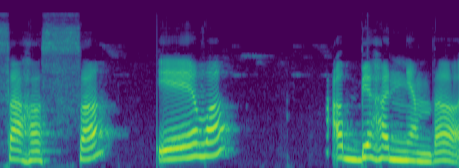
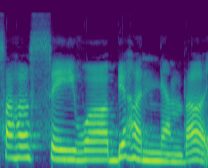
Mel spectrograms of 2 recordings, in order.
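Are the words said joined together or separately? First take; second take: separately; joined. First: The words are split apart and said separately. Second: The words are merged into one joined word. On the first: "പിരിച്ച് പറയണം" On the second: "ചേർത്ത് പറയുമ്പോഴാണ്"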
